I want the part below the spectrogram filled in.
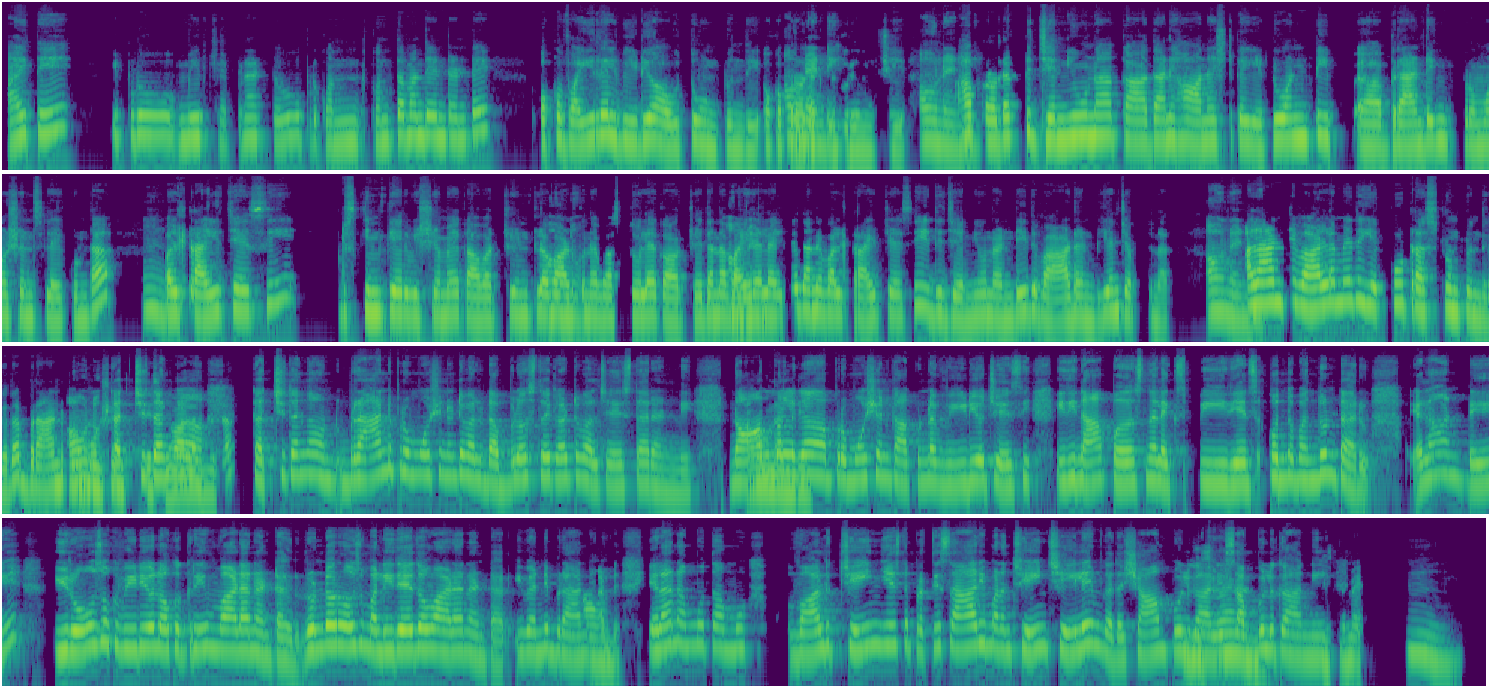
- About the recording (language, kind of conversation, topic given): Telugu, podcast, ఈ రోజుల్లో మంచి కంటెంట్ సృష్టించాలంటే ముఖ్యంగా ఏం చేయాలి?
- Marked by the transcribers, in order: in English: "వైరల్ వీడియో"; in English: "ప్రొడక్ట్"; in English: "ప్రొడక్ట్ జెన్యూనా?"; in English: "హానెస్ట్‌గా"; in English: "బ్రాండింగ్ ప్రమోషన్స్"; in English: "ట్రై"; in English: "స్కిన్ కేర్"; in English: "ట్రై"; in English: "జెన్యూన్"; in English: "ట్రస్ట్"; in English: "బ్రాండ్ ప్రమోషన్స్"; in English: "బ్రాండ్ ప్రమోషన్"; in English: "నార్మల్‌గా ప్రమోషన్"; in English: "వీడియో"; in English: "పర్సనల్ ఎక్స్‌పిరియన్స్"; in English: "వీడియో‌లో"; in English: "క్రీమ్"; in English: "బ్రాండ్"; in English: "చేంజ్"; in English: "చేంజ్"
